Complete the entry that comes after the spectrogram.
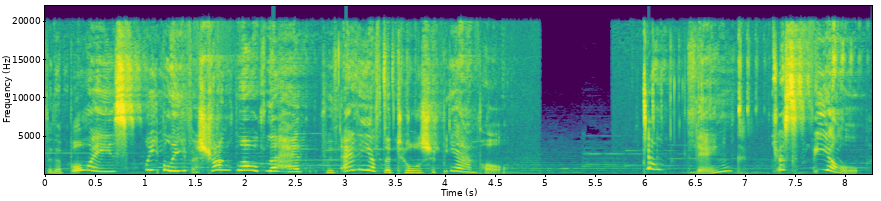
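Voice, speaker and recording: A very high, wildly swooping cartoon mascot bear. It is gleeful and sinister, delivering announcements with sing-song, mock-polite menace. Music plays behind it. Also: huge pitch swings, measured pace, full character voice. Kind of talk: cartoonish game fandub announcement.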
